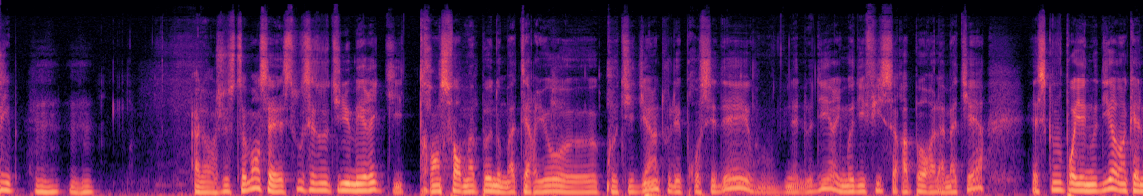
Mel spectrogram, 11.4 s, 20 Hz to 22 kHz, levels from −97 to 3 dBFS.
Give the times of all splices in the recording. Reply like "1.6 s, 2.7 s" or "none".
3.8 s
